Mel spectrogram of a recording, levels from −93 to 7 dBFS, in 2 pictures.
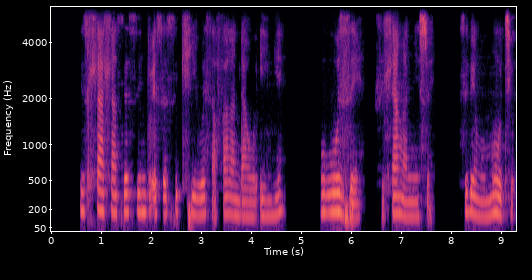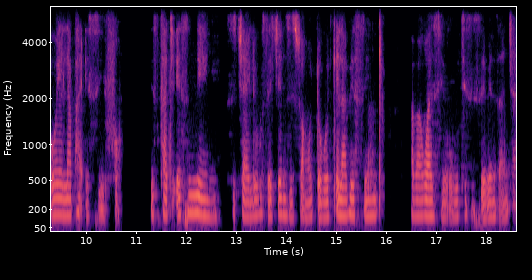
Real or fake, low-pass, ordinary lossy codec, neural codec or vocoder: real; 5.4 kHz; Opus, 16 kbps; none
